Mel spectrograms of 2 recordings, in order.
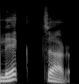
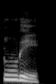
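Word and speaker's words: lecture: পাঁচ নম্বর টি ইউ আরই এর জন্য উচ্চারণ করব চার। যেমন দেখো লেকচার। বাট এই ওয়ার্ডটিকে উচ্চারণ করতে গিয়ে অনেকেই ভুল করছো। কেন? কারণ টি ইউ আর ই এই ওয়ার্ড প্যাটার্নটিকে অনেকে চিনতেই পারছো না। উচ্চারণ করছো টুরে। টুরে উচ্চারণ হবে না। এর উচ্চারণ হবে চার।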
